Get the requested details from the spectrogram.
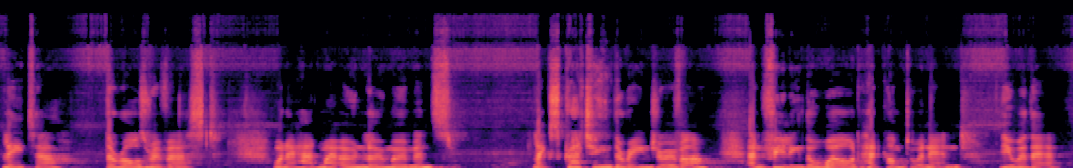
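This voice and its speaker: Bright-voiced British woman giving a tender eulogy. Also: mid-range voice, low-quality recording. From London, England. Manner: tender, solemn, measured delivery. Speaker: sister giving a farewell eulogy. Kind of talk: prepared eulogy speech.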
